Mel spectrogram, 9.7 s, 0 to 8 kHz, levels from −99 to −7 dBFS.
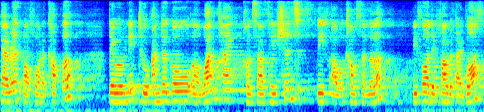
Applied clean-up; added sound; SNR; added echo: neural separator model SepFormer DNS4.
